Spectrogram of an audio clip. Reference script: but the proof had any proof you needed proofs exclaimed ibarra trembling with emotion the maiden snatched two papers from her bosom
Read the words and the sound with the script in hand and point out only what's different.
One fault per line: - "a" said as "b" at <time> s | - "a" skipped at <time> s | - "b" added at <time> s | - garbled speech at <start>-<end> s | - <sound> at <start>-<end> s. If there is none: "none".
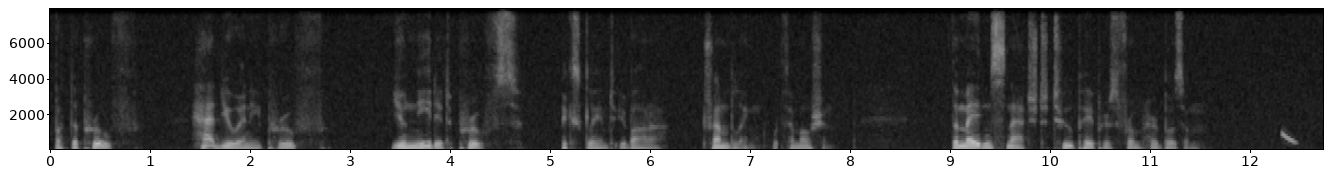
- "you" added at 1.7 s
- dropout at 7.3-7.3 s
- chirp at 12.3-12.5 s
